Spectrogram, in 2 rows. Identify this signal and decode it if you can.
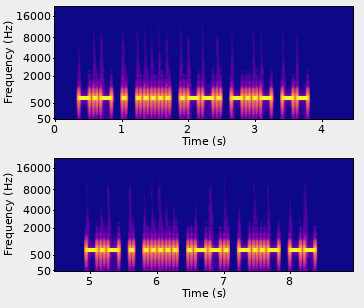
Morse code, heard as a keyed tone, about 22 wpm, 700 Hz. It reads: KE5PXM KE5PXM
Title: USA Call Signs - 6 Characters - Repeated 3x - 22wpm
